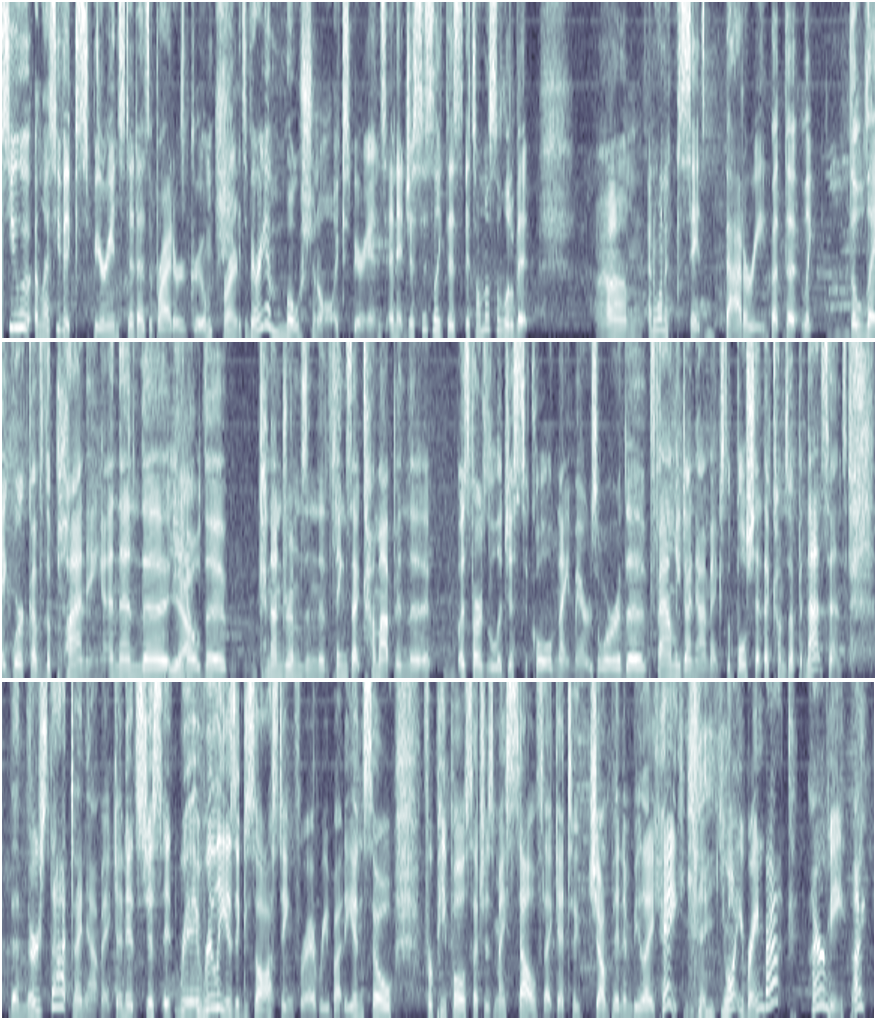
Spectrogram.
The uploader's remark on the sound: This podcast episode was recorded live at GO WEST® 23 and produced by Road 55 . Canada's Event For Event Professionals.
